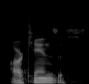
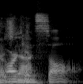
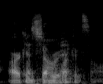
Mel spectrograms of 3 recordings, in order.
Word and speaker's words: Arkansas: Do we know why it's not our Kansas?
